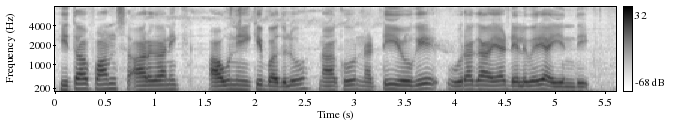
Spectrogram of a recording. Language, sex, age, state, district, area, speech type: Telugu, male, 18-30, Telangana, Sangareddy, urban, read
